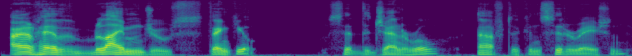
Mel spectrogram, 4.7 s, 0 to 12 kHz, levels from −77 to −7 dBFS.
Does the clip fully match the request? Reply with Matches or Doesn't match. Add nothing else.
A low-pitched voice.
Matches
